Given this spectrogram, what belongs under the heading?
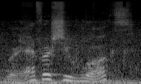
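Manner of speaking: ordinary delivery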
